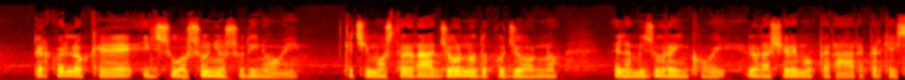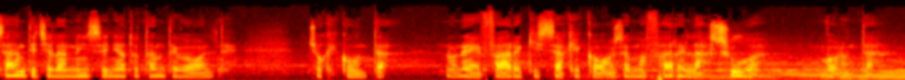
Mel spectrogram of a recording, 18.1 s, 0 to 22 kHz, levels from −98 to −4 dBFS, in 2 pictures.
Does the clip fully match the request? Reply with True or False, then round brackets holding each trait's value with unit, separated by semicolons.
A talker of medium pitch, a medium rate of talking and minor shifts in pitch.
True (145 Hz; 150 wpm; 2.2 semitones)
